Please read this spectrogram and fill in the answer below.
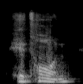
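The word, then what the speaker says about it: chiton: what is called that that word is um hiton uh the sea is silent so they were what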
